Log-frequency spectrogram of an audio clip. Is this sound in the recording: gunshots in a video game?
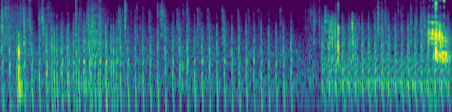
yes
